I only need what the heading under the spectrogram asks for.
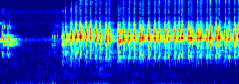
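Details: Lure recording of a yellow-vented bulbul meant to provoke rivals: a short chirp, a brief lull, then a sustained fast run of buzzy, rattling chatter notes.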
